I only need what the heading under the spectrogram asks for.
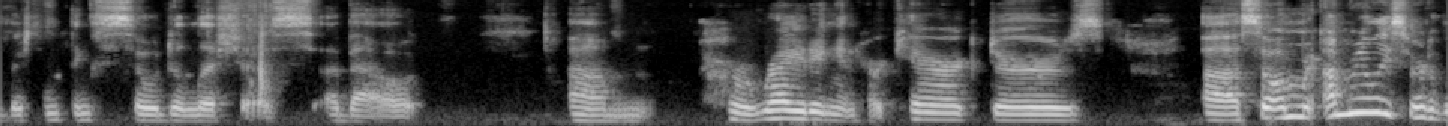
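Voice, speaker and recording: In a chatty book interview, a middle-aged American author speaks informally with a lowish, darkish voice. She peppers her talk with "like".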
